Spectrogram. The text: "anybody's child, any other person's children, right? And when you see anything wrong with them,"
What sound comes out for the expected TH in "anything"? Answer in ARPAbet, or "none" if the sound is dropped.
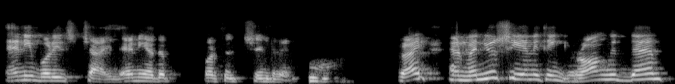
T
